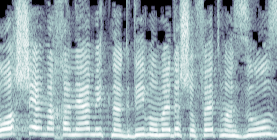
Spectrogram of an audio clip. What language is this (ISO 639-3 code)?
heb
